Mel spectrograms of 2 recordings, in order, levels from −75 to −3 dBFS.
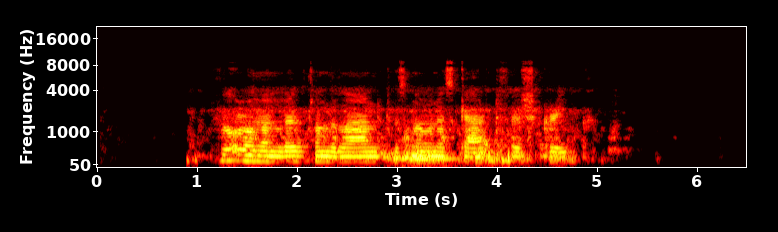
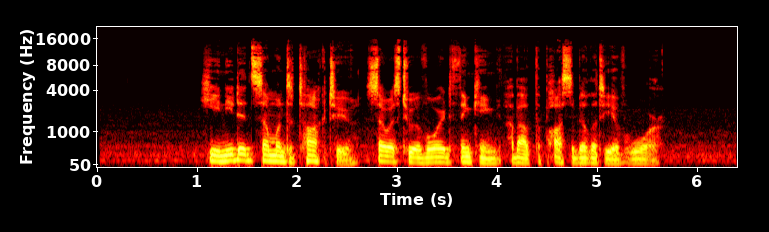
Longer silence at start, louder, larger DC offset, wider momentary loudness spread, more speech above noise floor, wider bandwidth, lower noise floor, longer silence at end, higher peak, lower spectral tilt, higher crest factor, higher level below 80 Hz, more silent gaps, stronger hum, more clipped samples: about the same, 0.95 s vs 1.05 s; second, -20 LUFS vs -17 LUFS; neither; about the same, 7 LU vs 8 LU; first, 59 dB vs 30 dB; second, 9.4 kHz vs 16 kHz; first, -78 dBFS vs -47 dBFS; first, 1.25 s vs 0.75 s; about the same, -2 dBFS vs 0 dBFS; first, -6.5 dB/octave vs -4.5 dB/octave; about the same, 18 dB vs 18 dB; second, -58 dBFS vs -46 dBFS; neither; neither; neither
